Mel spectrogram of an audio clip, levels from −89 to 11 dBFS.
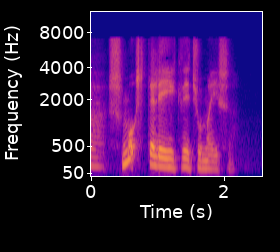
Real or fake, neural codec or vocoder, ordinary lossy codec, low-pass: fake; codec, 16 kHz, about 1 kbps, DyCAST, with the encoder's durations; MP3, 48 kbps; 7.2 kHz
